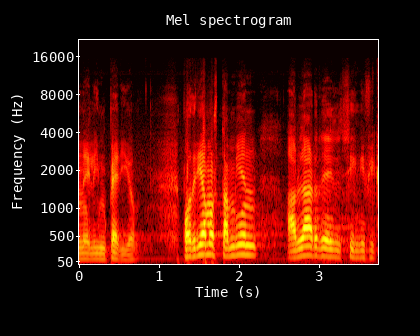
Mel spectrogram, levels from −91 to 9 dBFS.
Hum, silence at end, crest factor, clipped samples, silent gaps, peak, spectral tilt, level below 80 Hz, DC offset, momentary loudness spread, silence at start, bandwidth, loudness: none; 0.05 s; 18 dB; under 0.1%; none; -4 dBFS; -6 dB/octave; -62 dBFS; under 0.1%; 15 LU; 0 s; 12 kHz; -21 LUFS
